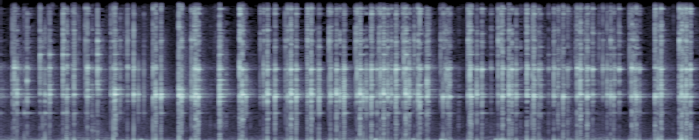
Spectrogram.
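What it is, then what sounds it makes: Ceramic lighthouse figurine. A small, hand-sized painted lighthouse figurine, likely ceramic, is tapped and scratched quickly and hard with long nails. The result is a dense run of sharp, bright clicks and clinks with a thin, glassy ring and scratchy rasps between them. Each tap dies away almost at once.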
